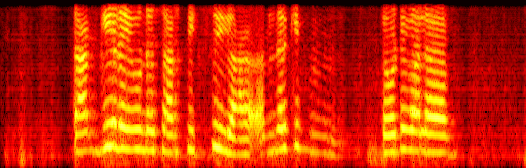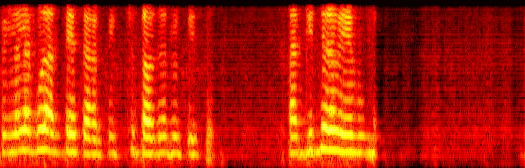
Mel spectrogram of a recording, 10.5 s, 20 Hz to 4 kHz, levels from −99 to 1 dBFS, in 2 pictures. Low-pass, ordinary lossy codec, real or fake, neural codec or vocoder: 3.6 kHz; none; fake; vocoder, 24 kHz, 100 mel bands, Vocos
